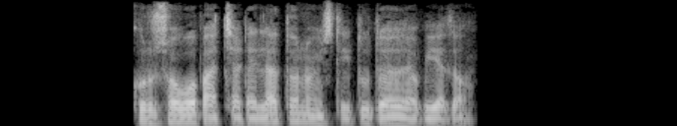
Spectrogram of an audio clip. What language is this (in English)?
Galician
